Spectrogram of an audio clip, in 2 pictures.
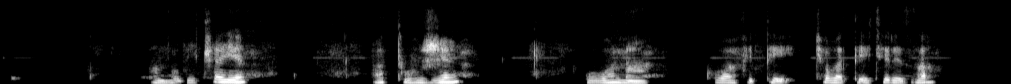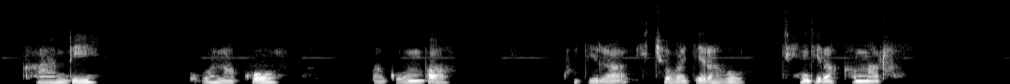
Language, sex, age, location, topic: Kinyarwanda, female, 50+, Kigali, government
